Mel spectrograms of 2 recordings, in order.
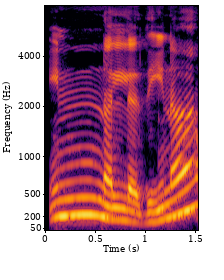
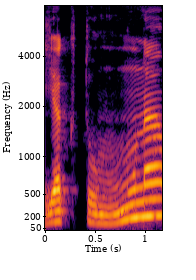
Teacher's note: غنہ کرتے ہوئے زی پہ مد اصلی بالیا، اور یکتمون مد اصلی بالواو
